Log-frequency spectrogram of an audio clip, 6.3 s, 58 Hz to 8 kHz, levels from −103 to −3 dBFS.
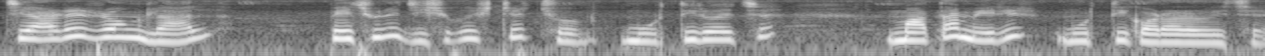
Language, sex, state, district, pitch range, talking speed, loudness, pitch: Bengali, female, West Bengal, Malda, 220-305 Hz, 115 wpm, -16 LUFS, 245 Hz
